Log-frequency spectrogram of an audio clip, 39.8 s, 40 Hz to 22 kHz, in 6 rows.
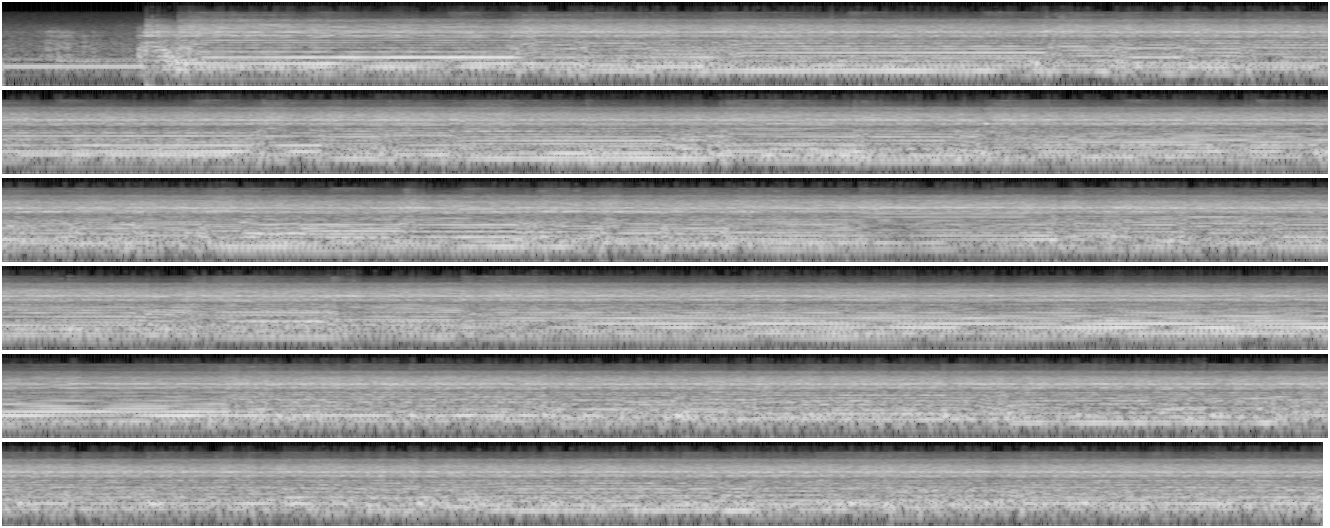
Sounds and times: Music: 0.7s - 39.7s.

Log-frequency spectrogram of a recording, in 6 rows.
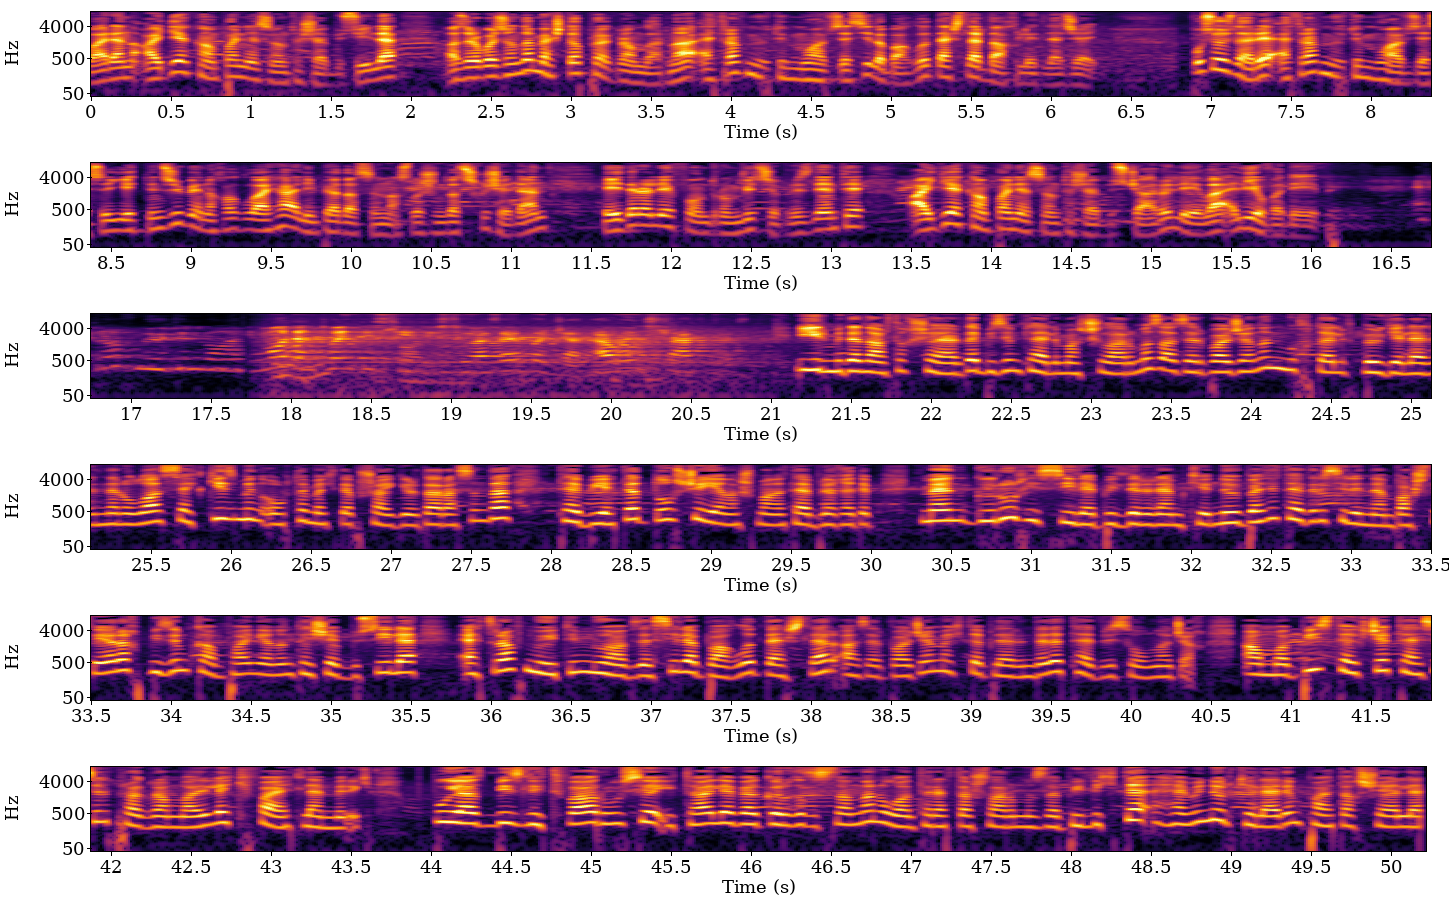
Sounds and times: Female speech, woman speaking: 0.0s - 4.2s, 10.1s - 16.1s, 16.7s - 50.2s.

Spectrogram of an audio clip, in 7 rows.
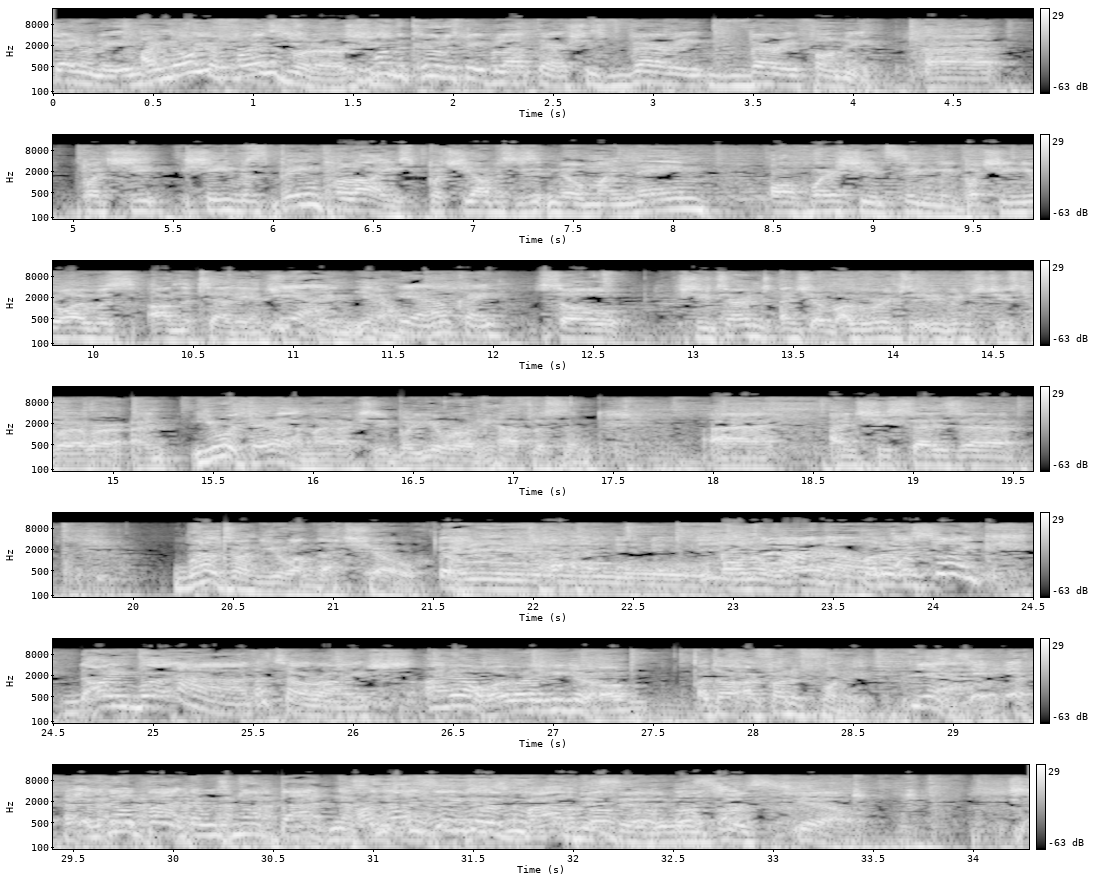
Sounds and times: Music: 0.0s - 34.2s
Speech: 0.0s - 34.2s.

